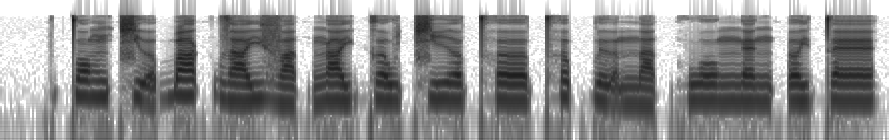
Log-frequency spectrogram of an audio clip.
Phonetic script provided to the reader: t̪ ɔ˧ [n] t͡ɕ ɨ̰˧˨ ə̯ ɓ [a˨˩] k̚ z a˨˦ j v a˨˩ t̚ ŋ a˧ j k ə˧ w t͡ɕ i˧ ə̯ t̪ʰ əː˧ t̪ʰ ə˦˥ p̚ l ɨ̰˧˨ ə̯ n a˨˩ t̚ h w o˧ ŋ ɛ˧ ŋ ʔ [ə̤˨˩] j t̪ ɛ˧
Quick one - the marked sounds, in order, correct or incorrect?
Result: incorrect: ŋ, incorrect: a˦˥, incorrect: ə˧

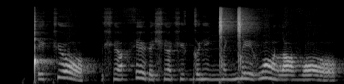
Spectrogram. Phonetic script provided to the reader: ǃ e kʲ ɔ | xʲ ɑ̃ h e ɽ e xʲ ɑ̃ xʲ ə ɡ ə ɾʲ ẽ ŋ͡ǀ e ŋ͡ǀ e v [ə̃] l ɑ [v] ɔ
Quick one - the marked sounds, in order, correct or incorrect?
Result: incorrect: ɔ̃, correct

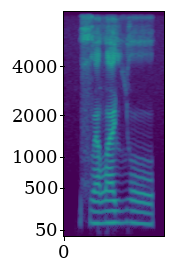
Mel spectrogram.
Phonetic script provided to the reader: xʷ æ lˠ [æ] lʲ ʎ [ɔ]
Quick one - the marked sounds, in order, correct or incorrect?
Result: correct, incorrect: o

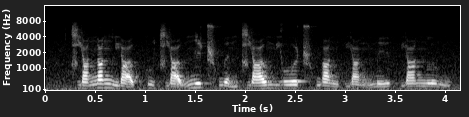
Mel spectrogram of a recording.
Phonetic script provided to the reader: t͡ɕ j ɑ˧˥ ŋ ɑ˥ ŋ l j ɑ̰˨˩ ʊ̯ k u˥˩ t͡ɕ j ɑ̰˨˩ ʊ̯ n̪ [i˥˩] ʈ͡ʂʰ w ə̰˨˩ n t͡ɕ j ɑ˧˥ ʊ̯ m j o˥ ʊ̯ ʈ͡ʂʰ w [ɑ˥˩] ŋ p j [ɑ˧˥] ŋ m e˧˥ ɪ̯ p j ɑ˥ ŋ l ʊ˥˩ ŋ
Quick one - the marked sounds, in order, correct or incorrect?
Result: incorrect: i˥, correct, incorrect: ɑ̰˨˩

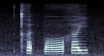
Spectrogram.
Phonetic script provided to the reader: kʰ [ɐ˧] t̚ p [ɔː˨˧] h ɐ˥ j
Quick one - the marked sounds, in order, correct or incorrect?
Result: correct, correct

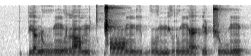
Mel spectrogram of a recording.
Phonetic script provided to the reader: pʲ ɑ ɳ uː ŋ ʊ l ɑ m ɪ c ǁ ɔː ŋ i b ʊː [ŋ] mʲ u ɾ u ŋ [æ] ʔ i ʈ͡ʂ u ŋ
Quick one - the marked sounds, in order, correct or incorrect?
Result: incorrect: none, correct

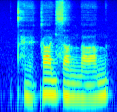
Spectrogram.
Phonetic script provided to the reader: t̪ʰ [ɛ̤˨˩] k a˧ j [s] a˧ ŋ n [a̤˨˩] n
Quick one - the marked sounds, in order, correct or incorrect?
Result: correct, correct, incorrect: a˨˦

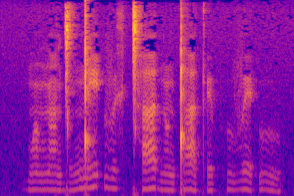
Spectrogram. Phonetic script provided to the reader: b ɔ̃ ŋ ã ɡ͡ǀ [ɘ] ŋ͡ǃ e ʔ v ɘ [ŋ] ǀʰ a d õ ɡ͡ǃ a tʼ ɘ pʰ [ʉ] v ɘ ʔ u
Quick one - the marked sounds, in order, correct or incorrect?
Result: correct, incorrect: x, incorrect: u

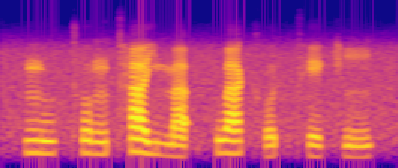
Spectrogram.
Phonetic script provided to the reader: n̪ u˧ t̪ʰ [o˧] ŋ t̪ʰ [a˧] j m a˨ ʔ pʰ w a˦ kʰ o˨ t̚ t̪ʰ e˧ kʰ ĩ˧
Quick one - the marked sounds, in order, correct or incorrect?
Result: correct, incorrect: a˥˧

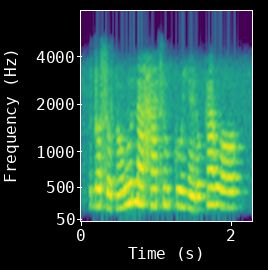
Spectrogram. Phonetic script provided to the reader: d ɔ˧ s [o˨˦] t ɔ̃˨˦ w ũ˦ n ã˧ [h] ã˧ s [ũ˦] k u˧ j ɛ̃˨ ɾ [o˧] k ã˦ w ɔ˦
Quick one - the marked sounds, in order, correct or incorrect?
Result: incorrect: o˨, correct, incorrect: ũ˧, correct

